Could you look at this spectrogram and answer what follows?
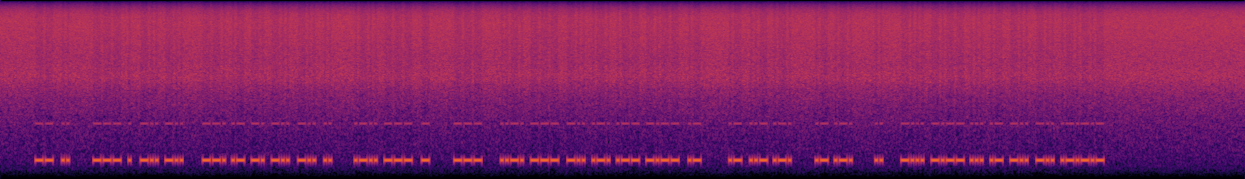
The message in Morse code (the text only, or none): MI OEDD GANDDI LOT O FODRWYA AUR AR I BYSADD.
